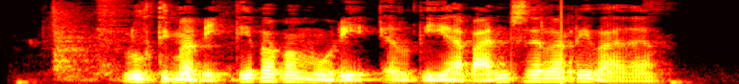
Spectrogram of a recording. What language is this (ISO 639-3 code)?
cat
